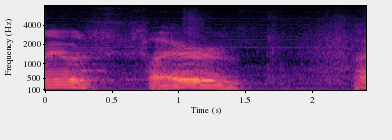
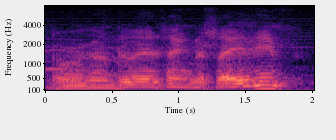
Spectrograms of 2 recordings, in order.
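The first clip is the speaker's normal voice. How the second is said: plain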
